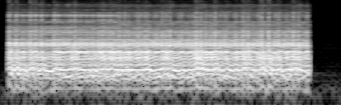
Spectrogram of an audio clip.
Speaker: do you hear that there's the normal ideal then there's that sound that shouldn't be there that's the rear bearing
